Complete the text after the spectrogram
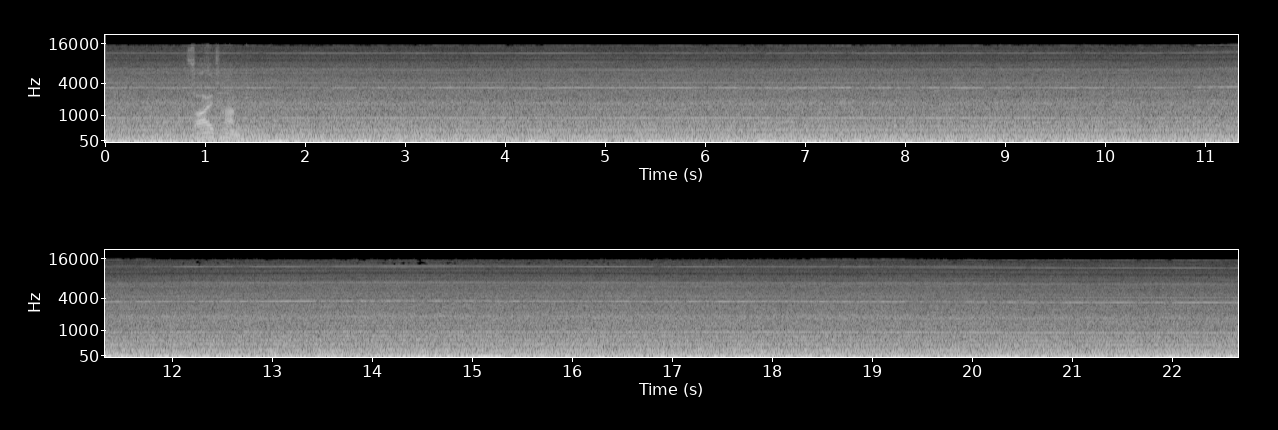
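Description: Jet engines roar steadily in flight.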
